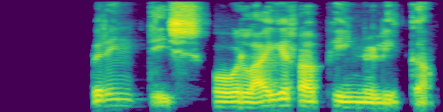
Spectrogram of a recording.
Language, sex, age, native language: Icelandic, male, 9, Icelandic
